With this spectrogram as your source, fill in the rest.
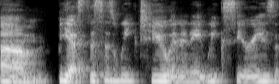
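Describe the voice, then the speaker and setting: At a medium pitch, a woman speaks in a somewhat breathy voice with monotone, flat intonation. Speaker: marketing consultant. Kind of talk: live stream talk. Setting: live video stream.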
